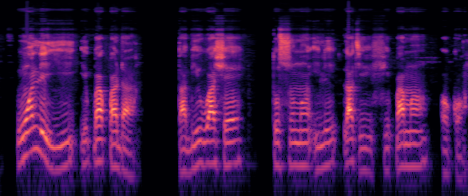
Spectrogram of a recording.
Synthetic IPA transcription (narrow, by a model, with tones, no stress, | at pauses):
w̃ɔ̃˦le˦˨ji˨˦i˧k͡pa˦k͡pa˧da˨ | ta˨bi˨˦wa˦ʃɛ˦ | to˦sũ˦mã˦ʔi˧le˦la˦ti˧fi˧k͡pa˦mã˦ | ɔ˦˨kɔ̰˨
